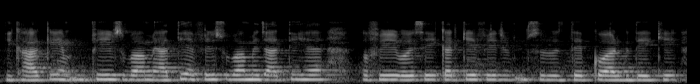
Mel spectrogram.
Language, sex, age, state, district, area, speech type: Hindi, female, 18-30, Bihar, Samastipur, rural, spontaneous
